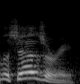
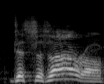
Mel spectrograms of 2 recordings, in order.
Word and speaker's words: DeCesare: That's it rhymes DeCesare. with Treasury, DeCesare. That's how I keep remembering how to pronounce it.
